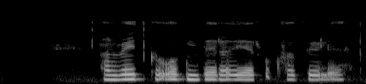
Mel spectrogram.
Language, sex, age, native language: Icelandic, female, 15, Icelandic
